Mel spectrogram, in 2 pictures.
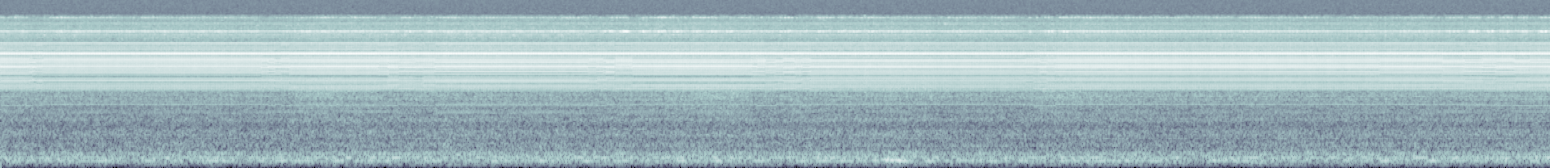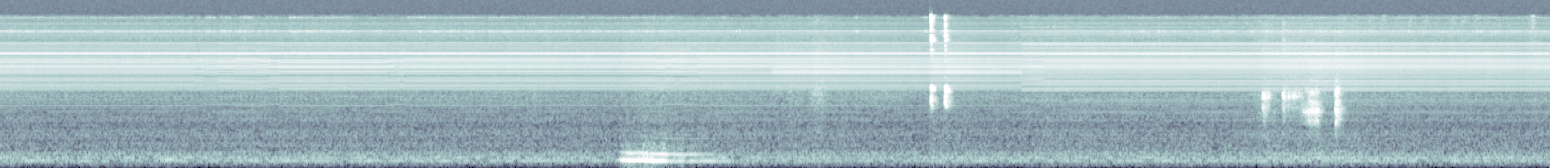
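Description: Near silence: faint steady room tone and hiss, broken by one brief low sound a little past the middle and a few faint clicks near the end.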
